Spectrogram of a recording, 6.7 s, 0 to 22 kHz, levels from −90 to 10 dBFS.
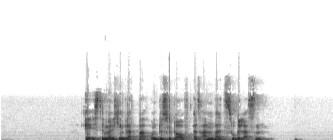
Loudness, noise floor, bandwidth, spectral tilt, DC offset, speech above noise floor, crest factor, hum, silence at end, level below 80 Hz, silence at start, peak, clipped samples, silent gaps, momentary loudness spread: -14 LUFS; -64 dBFS; 10 kHz; -5 dB/octave; under 0.1%; 51 dB; 16 dB; none; 0.75 s; -52 dBFS; 1.7 s; 0 dBFS; under 0.1%; none; 18 LU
